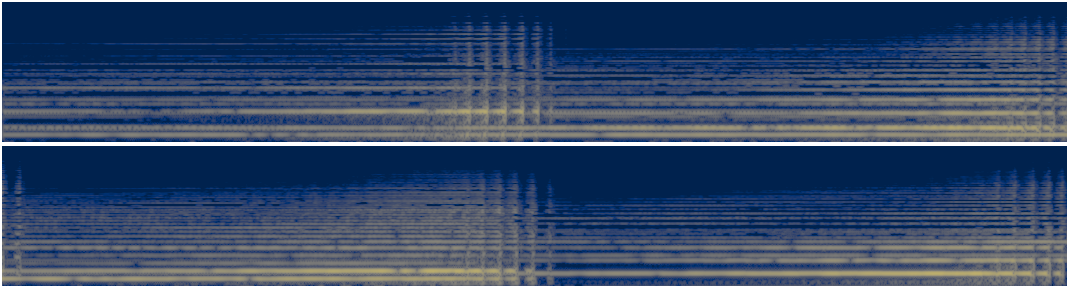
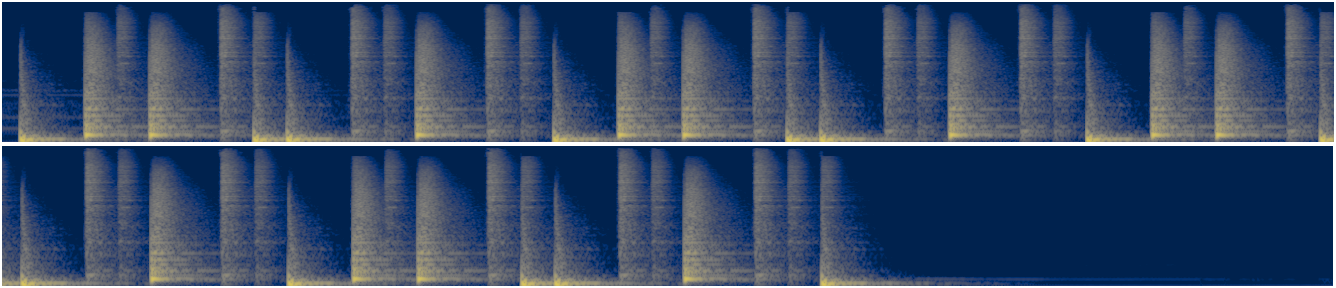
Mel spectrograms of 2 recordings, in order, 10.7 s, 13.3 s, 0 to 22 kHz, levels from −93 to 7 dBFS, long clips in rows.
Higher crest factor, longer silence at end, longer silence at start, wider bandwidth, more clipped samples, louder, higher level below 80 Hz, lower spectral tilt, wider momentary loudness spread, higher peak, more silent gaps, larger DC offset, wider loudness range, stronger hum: second, 14 dB vs 20 dB; second, 0 s vs 2.35 s; about the same, 0 s vs 0.1 s; second, 11 kHz vs 19.5 kHz; neither; second, -28 LUFS vs -23 LUFS; second, -64 dBFS vs -26 dBFS; about the same, -6 dB/octave vs -6 dB/octave; first, 17 LU vs 14 LU; second, -14 dBFS vs -4 dBFS; neither; neither; first, 6 LU vs 3 LU; neither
